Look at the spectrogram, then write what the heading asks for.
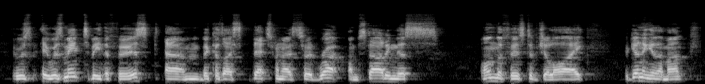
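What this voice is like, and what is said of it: New Zealand accent. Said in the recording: “it doesn't sound like a regional UK accent that you've got ... I'm originally from New Zealand.”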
